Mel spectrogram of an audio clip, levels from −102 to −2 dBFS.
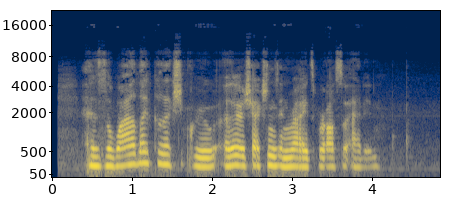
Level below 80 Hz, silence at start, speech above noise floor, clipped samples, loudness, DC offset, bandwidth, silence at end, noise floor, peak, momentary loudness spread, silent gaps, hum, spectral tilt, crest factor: -52 dBFS; 0.4 s; 37 dB; under 0.1%; -15 LUFS; under 0.1%; 7.8 kHz; 0.75 s; -51 dBFS; -2 dBFS; 12 LU; none; none; -6.5 dB/octave; 14 dB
